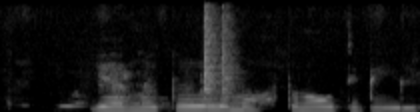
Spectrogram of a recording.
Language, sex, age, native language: Icelandic, male, 11, Icelandic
